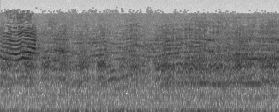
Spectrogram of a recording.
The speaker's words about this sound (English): It feels great to be on the islands. It's often quite quiet in certain places, often quite noisy in other places. You can't really escape from the noise of the birds. It's constant.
